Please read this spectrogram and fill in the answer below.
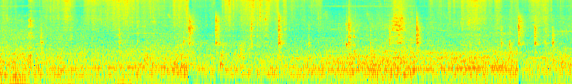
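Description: Plastic bag crinkling and rustling in irregular bursts as cut fish pieces are tipped into it and the bag is gathered and tied, over a steady low hum.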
